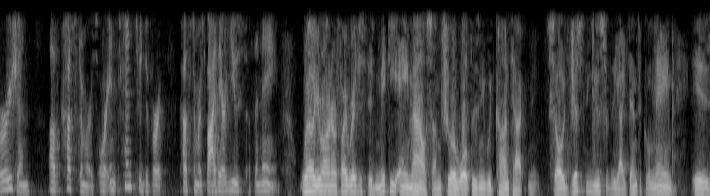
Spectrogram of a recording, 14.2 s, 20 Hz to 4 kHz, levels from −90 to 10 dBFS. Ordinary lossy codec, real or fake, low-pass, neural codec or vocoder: AAC, 24 kbps; real; 3.6 kHz; none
